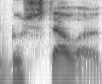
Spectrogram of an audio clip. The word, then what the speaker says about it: Bustelo: Cafe Bustelo. That's it. Bustelo. Cafe Bustero.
